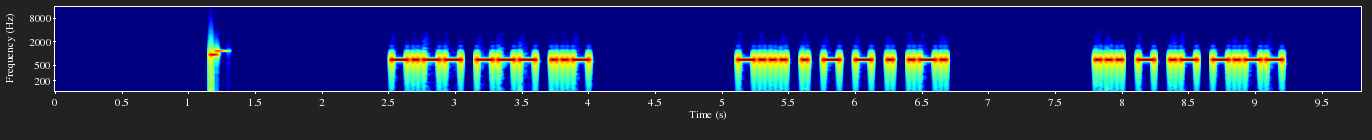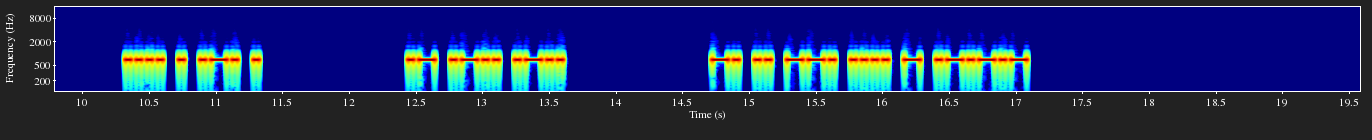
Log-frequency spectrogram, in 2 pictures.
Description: Morse code, heard as a keyed tone, about 32 wpm, 700 Hz. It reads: YOU BETTER STAY HERE ALL NIGHT.
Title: 4x Word-Spacing - Sentences from Top 500 Words - 30wpm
